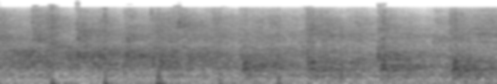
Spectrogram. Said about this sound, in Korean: 우리 그런 의미에서 박수로 하나님께 영광을. 할렐루야.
